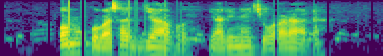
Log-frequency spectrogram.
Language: Ganda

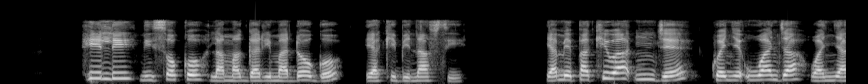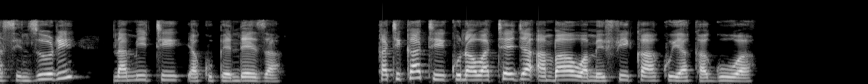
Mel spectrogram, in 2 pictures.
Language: Swahili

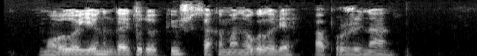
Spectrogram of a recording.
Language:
Mari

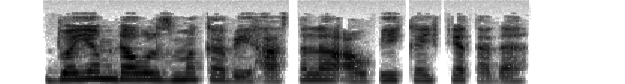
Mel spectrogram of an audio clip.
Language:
Pashto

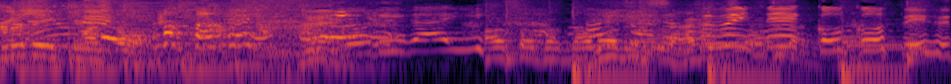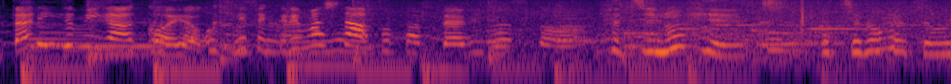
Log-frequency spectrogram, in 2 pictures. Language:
Japanese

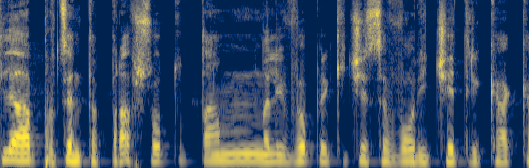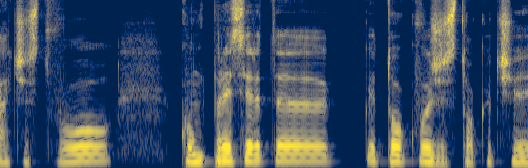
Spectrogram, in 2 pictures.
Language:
Bulgarian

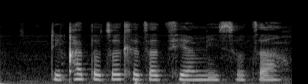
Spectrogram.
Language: Tswana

